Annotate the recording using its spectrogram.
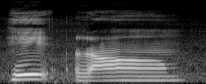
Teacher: जो प्लुप्त है इसमें ह्रस्व से 3 गुना समय लगेगा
